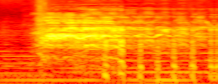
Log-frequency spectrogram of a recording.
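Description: A horse whinnies, a wavering high call that starts about half a second in and falls away after about a second, over background music.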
